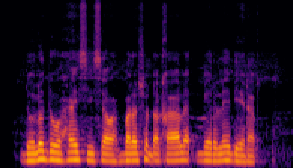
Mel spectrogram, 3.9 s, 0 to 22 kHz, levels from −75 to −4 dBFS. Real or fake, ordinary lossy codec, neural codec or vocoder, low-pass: fake; none; codec, 44.1 kHz, 7.8 kbps, Pupu-Codec; none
